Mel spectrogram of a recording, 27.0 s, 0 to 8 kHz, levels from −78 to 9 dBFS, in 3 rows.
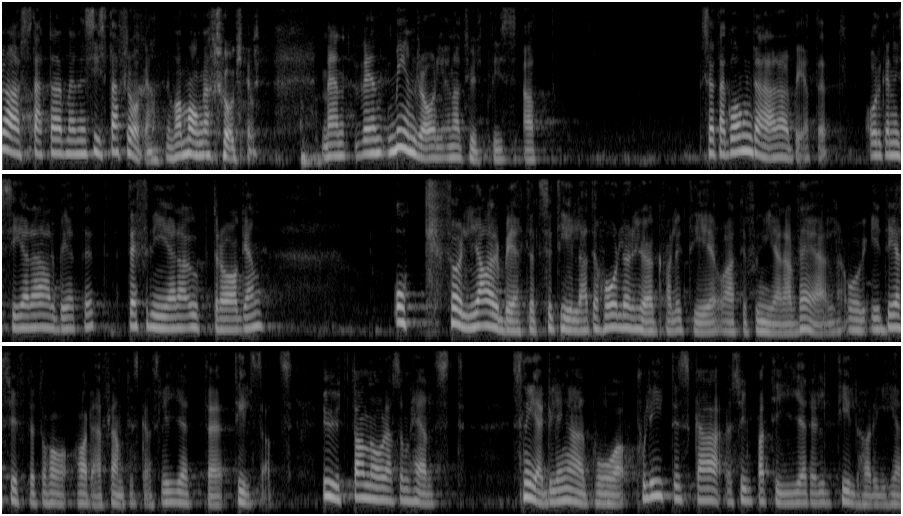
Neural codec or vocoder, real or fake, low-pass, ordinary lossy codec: codec, 16 kHz, 8 kbps, FunCodec, trained on Chinese and English, 25 frames a second; fake; 7.2 kHz; none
